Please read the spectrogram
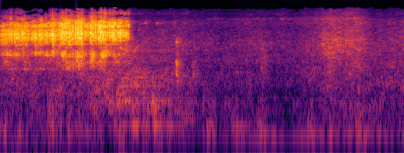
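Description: Big-game trolling reel's clicker buzzing as line is pulled off by a striking small striped marlin, stopping abruptly after about a second; the outboard engines run steadily underneath.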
